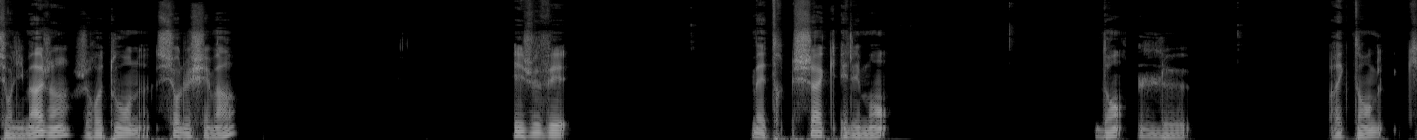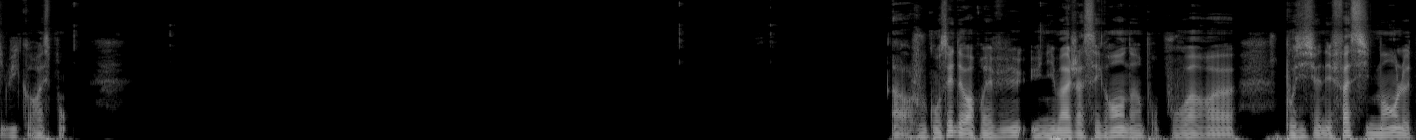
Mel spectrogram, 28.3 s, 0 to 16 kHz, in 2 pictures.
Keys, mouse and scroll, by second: 0.4-1.1 scroll up 4, 1.1 scroll down 2, 1.2 scroll up 2, 1.5 scroll down 2, 1.6 scroll up 2, 1.9 scroll down 2, 2.1-4.7 scroll up 12, 5.1-5.4 scroll up 2, 6.9-10.3 drag, 12.3-15.1 drag, 15.8-21.1 drag, 21.8-24.8 drag.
